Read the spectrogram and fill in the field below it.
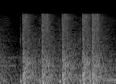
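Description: Automatic gunfire in the video game Insurgency Sandstorm, five sharp, evenly spaced shots across about a second, moderately loud and close, with no talking.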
